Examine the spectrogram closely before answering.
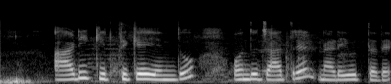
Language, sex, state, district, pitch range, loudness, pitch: Kannada, female, Karnataka, Shimoga, 215-250 Hz, -17 LUFS, 230 Hz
